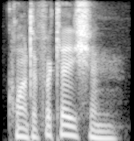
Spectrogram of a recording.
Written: quantification

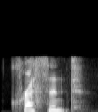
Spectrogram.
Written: crescent

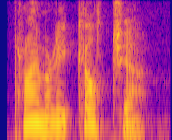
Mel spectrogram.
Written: primary culture

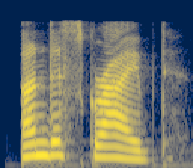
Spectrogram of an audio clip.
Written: undescribed

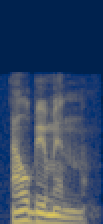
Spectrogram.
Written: albumin

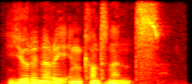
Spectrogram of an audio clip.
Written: urinary incontinence

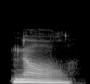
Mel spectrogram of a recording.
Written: null

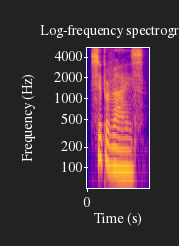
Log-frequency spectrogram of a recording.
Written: supervise

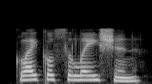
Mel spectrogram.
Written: glycosylation

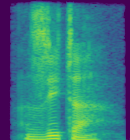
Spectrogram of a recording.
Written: zeta

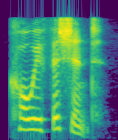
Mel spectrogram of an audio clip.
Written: coefficient

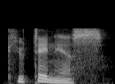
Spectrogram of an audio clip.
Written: cutaneous

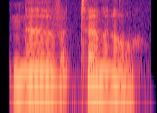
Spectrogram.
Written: nerve terminal

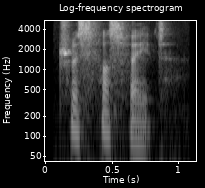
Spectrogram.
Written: trisphosphate

